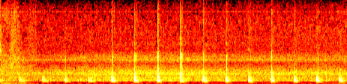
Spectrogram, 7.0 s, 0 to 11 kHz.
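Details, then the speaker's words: Simulated prenatal visit where a doctor listens for an unborn baby's heartbeat on the mother: quick, regular soft thumps at about 130 a minute over a steady hum, likened to a little drum. "Is that your heart beating? No, that's the baby's heart. It sounds like a little drum."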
